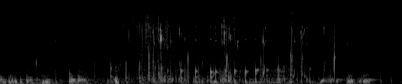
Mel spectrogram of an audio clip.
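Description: Wet gulping and swallowing sounds as someone takes a long swig of liquor, a series of irregular glugs with soft liquid sloshing, fairly quiet and with no talking.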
